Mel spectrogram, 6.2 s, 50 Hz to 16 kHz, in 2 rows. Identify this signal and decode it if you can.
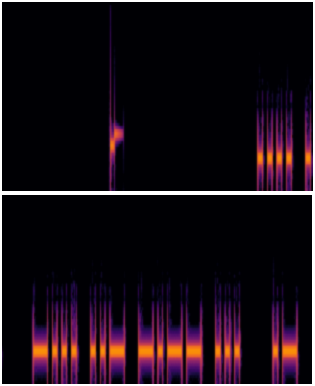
Morse code, heard as a keyed tone, about 25 wpm, 700 Hz. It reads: HE BUYS A
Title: Easy Phrases 25wpm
